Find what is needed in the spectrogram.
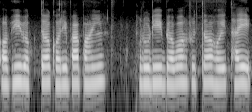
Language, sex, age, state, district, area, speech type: Odia, female, 18-30, Odisha, Balangir, urban, spontaneous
